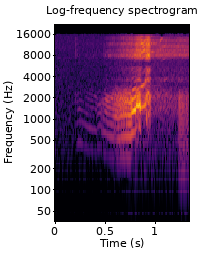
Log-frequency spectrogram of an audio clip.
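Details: Domestic cat sleeping in a box, its breathing snotty from a disease it has had for 13 years. A single short, rising, wheezing intake with a whistled tone, closing in an airy rasp, recorded close up.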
